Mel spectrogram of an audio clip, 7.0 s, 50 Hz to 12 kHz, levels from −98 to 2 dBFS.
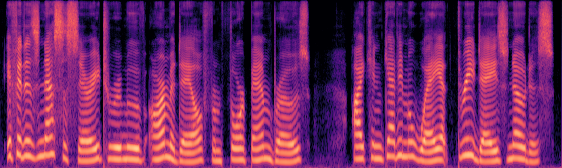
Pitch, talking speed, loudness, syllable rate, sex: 230 Hz, 160 wpm, -17 LUFS, 5.3 syllables/s, female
